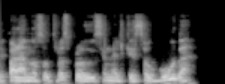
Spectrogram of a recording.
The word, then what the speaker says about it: Gouda: Pero en Holanda no tienen esta pronunciación de la G. Entonces yo cuando estaba preguntando por Gouda, todos se me quedaban viendo raro. Y le pregunté como a 3 personas y hasta que así estuve insistiendo con varias, ya me dijeron, Hauda, Hauda, porque tienen una pronunciación como si estuvieran raspando su garganta.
